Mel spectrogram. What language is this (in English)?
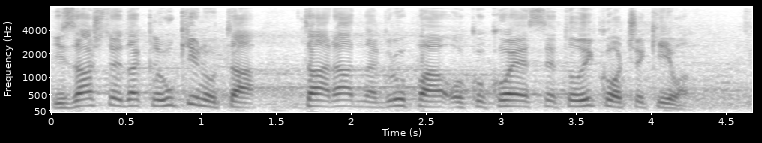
Serbian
